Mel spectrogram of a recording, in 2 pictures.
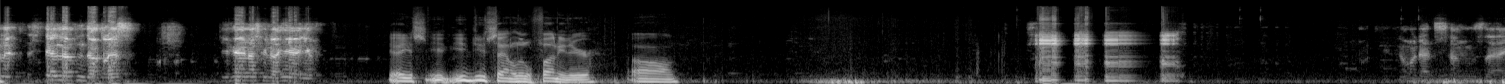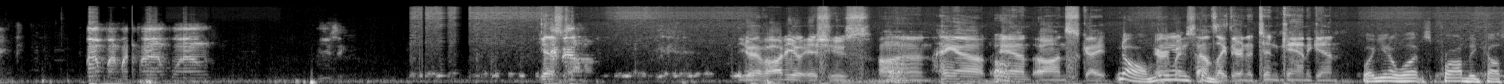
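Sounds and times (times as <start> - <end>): distorted tinny voices: 0.0 - 4.2, 13.4 - 18.5, 19.2 - 30.0
hiss: 19.2 - 30.0.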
